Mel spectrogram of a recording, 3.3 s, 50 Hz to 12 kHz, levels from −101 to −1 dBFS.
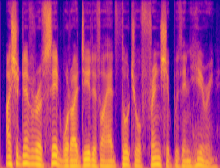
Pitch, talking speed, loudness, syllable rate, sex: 110 Hz, 290 wpm, -16 LUFS, 6.4 syllables/s, male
